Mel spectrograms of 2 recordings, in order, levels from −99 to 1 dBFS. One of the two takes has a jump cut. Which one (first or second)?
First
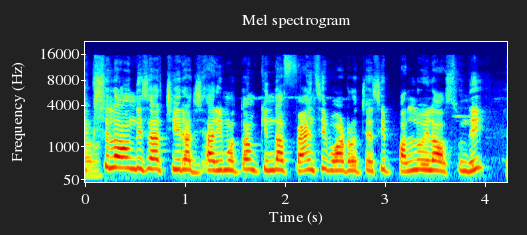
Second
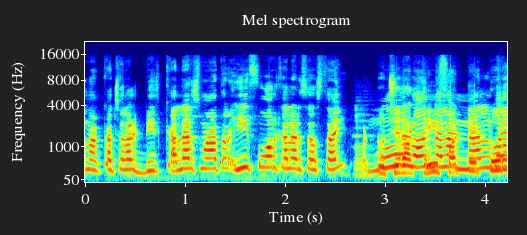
second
